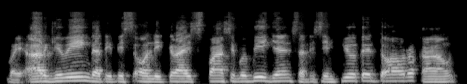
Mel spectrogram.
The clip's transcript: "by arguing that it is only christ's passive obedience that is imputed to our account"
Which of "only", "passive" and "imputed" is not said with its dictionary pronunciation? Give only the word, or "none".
passive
